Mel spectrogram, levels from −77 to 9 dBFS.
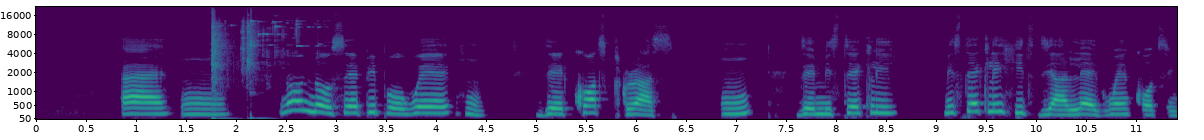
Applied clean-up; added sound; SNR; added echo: classical method Wiener filter.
